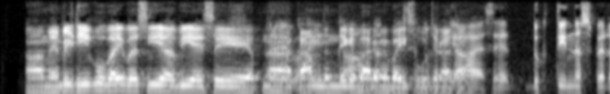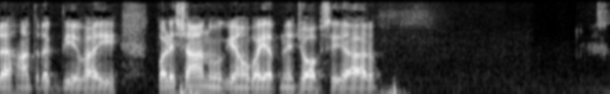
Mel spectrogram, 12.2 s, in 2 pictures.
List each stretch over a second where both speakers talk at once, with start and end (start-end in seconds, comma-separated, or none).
2.7-4.7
